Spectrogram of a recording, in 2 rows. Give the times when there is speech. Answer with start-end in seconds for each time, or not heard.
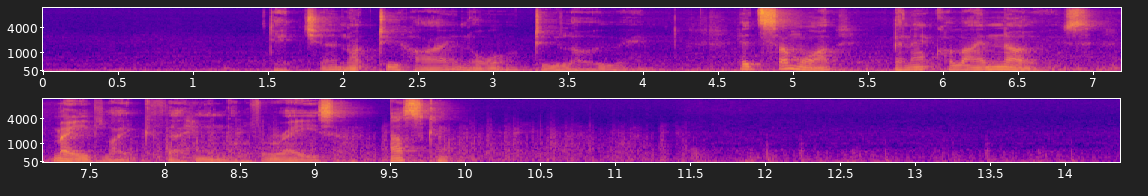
1.5-9.9.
